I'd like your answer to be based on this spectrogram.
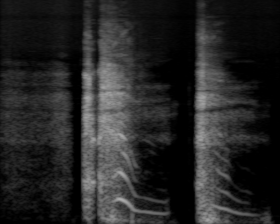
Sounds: Throat clearing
